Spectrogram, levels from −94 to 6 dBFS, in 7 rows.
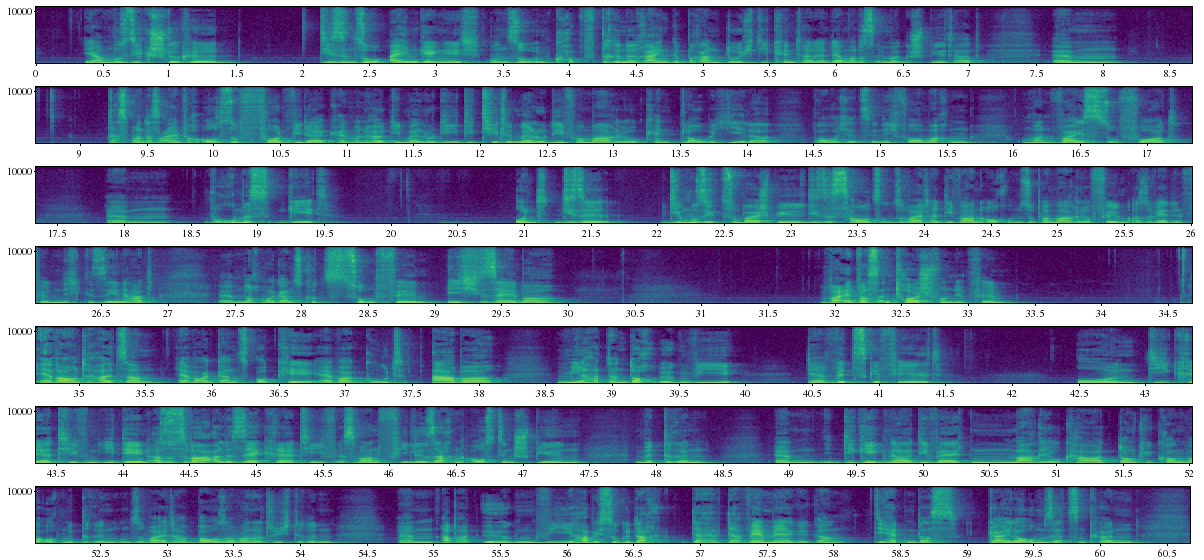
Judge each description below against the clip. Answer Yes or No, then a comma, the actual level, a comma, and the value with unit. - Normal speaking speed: Yes, average, 170 wpm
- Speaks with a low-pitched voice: Yes, low, 115 Hz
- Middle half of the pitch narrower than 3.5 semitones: No, average, 3.9 semitones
